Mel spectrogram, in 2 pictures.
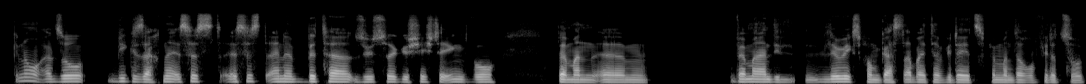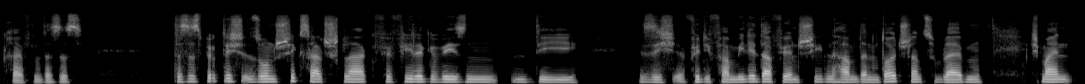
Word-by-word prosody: Genau, 160 -1 -4
also 135 +3 +1 0.2
wie 145 +2 -6
gesagt, 120 -4 -1
ne? 130 -1 +2
Es 115 +2 +2
ist 140 -1 +1
es 125 +2 -2
ist 140 0 -2
eine 130 -1 +1
bittersüße 120 -1 +1
Geschichte 115 +1 -1
irgendwo, 115 +1 -1 0.6
wenn 115 -2 +6
man 110 -1 +1
ähm, 105 -1 0 0.8
wenn 125 0 +2
man 125 -1 +4
an 120 -1 +3
die 115 - -3 0.2
Lyr 115 +4 0
Lyrics 130 -2 +3
vom 110 -3 -1
Gastarbeiter 110 0 0
wieder 110 0 0
jetzt 100 -2 0
wenn 110 - -1
man 105 -1 -1
darauf 105 -1 -3
wieder 105 -2 -2
zurückgreift. 95 0 -4
Ne, 100 - -5
das 100 +1 -3
ist 105 -1 +2 0.9
das 120 +1 0
ist 130 -2 +1
wirklich 145 -1 0
so 125 +1 +2
'n 125 -1 +2
Schicksalsschlag 125 -4 +2
für 125 - -5
viele 130 0 +2
gewesen, 120 -1 0
n 115 -2 -8
die 110 -2 -2 0.6
sich, 115 0 -2
äh 110 0 -3
für 125 +2 -2
die 115 -1 -5
Familie 120 +3 +1
dafür 120 -1 +4
entschieden 120 +1 -1
haben, 115 -1 +2
dann 110 0 0
in 110 - -4
Deutschland 125 -1 +2
zu 120 -1 -6
bleiben. 115 0 +2 0.5
Ich - - -6
meine, 120 -1 +4
115 Hz, 165 wpm, -26 LUFS, 110-125 Hz, 0.9 s, wenn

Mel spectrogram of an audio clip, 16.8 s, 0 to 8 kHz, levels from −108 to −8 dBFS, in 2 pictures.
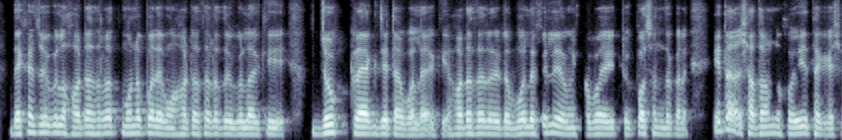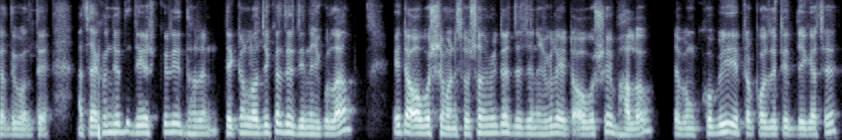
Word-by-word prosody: দেখা 145 +5 +3
যায় 170 - +1
ওগুলো 165 -1 +1
হঠাৎ, 145 +1 +1
হঠাৎ 155 +1 0
মনে 155 +1 +2
পড়ে 155 -2 +4
এবং 135 -1 0
হঠাৎ, 140 +1 -1
হঠাৎ 145 -1 -1
ওইগুলো 135 0 +1
আরকি 135 +1 -2 0.5
জোক 170 +1 +6
ক্রাক, 145 -2 +7
যেটা 145 -2 +3
বলে 60 0 +1
আরকি। - - -7
হঠাৎ, 145 +1 +3
হঠাৎ 145 -1 +2
এটা 135 0 0
বলে 145 +1 +3
ফেলে 165 0 -1
এবং 135 - -1
সবাই 135 +1 0
একটু 135 - -11
পছন্দ 145 -2 0
করে। - - -3 0.3
এটা - - +3 0.2
সাধারণ 150 +2 +2
হয়েই 145 +2 +3
থাকে 130 -3 -1
সত্যি 130 - -4
বলতে। - - -6 0.4
আচ্ছা, - - -2
এখন 170 +3 -1
যদি 180 +1 -1
জিজ্ঞেস 160 0 +1
করি 180 0 -1
ধরেন, 145 0 -4 0.2
টেকনোলজিক্যাল 165 +3 +1
যে 170 - +3
জিনিসগুলা, 145 0 +2 0.6
এটা 170 +2 +4
অবশ্যই 150 0 +3
মানে 130 0 -1
সোশ্যাল 150 +3 0
মিডিয়া 165 +1 0
যে 150 - -1
জিনিসগুলো 145 +2 -2
এটা - - -3
অবশ্যই 140 +6 -2
ভালো 125 +1 +1 0.4
এবং 130 0 -4
খুবই 155 +4 +1
এটা 145 - -4
পজিটিভ 140 +1 -1
দিক 130 0 0
আছে। 165 +7 -4
145 Hz, 205 wpm, -23 LUFS, 140-160 Hz, 0.6 s, ক্রাক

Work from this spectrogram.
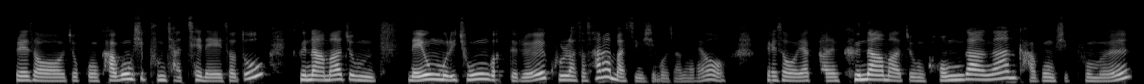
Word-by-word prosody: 그래서 175 -5 0
조금 170 -1 -7
가공식품 215 +2 +1
자체 160 +5 -6
내에서도 170 - -1 0.3
그나마 215 +1 +3
좀 195 -6 -2 0.3
내용물이 205 +2 +5
좋은 230 +5 +2
것들을 200 - 0
골라서 205 -7 -2
사란 310 - +1
말씀이신 155 - -5
거잖아요. 145 +8 -8 0.4
그래서 190 -3 -2
약간 175 -1 -4
그나마 220 -5 +4
좀 170 -1 -7
건강한 230 +8 +2
가공식품을 165 - -5
195 Hz, 305 characters per minute, -25 LUFS, 170-220 Hz, 0.4 s, 내용물이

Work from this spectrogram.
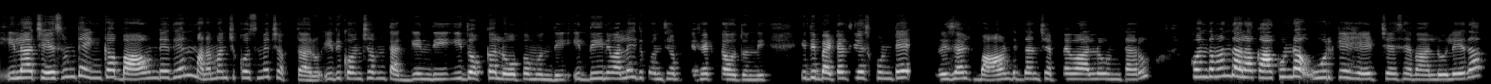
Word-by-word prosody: ఇలా 310 +1 +6
చేసుంటే 340 +7 +1
ఇంకా 335 +3 +2
బాగుండేది 300 +7 +3
అని 425 - -4
మన 245 - 0
మంచి 305 +1 -5
కోసమే 305 +3 -3
చెప్తారు. 205 -8 -3
ఇది 280 +2 -8
కొంచెం 275 +1 -4
తగ్గింది, 240 +3 -3 0.2
ఇది 285 +2 +4
ఒక 290 +1 -1
లోపం 240 0 +1
ఉంది. 215 -1 -4 0.2
ఇది 225 - -9
దీని 275 0 -3
వల్ల 270 - 0
ఇది 295 - -10
కొంచెం 255 0 -5 0.2
ఎఫెక్ట్ 250 +1 -3
అవుతుంది. 220 -1 -4 0.4
ఇది 315 +1 +1
బెటర్ 285 +1 +2
చేసుకుంటే, 295 0 +1 0.4
రిజల్ట్ 275 0 0
బాగుండ్డిద్ది 255 +5 +2
అని 260 +1 -10
చెప్పేవాళ్ళు 250 -1 0
ఉంటారు. 235 +5 -3 0.5
కొంతమంది 360 +3 +1
అలా 330 - +5
కాకుండా 355 +4 +6 0.2
ఊరికే 320 0 -3
హేట్ 255 0 0
చేసేవాళ్ళు, 230 -3 -2
లేదా 260 +9 +2
270 Hz, 155 wpm, -22 LUFS, 245-305 Hz, 0.5 s, ఇలా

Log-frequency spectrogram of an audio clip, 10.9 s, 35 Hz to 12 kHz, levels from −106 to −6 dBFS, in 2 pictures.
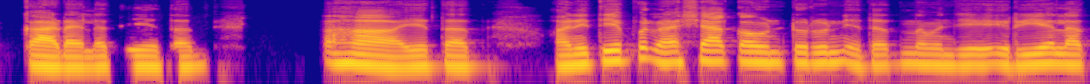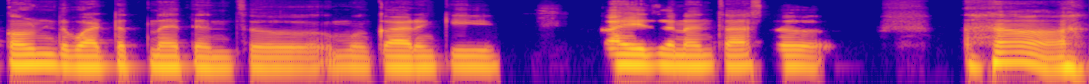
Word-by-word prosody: काढायला 120 -2 +4
ते 125 +1 -3
येतात. 120 0 -2 0.7
हां, 135 -6 +5
येतात 125 0 0 0.4
आणि 135 +2 +3
ते 180 - +6
पण 220 - 0
अशा 165 +3 +3
अकाउंटवरून 160 -2 +1
येतात 135 0 -4
ना, 145 -1 -2
म्हणजे 135 0 -1
रिअल 145 +1 +2
अकाउंट 140 0 +1
वाटत 125 +1 -2
नाही 120 -1 +1
त्यांचं. 115 -1 -5
मग 115 - -5
कारण 120 -1 +1
की 125 0 -5 0.7
काही 140 -1 +5
जणांचं 130 -1 0
असं 125 -1 -3 0.8
हां, 145 -5 +1
130 Hz, 140 wpm, -23 LUFS, 120-145 Hz, 0.8 s, ते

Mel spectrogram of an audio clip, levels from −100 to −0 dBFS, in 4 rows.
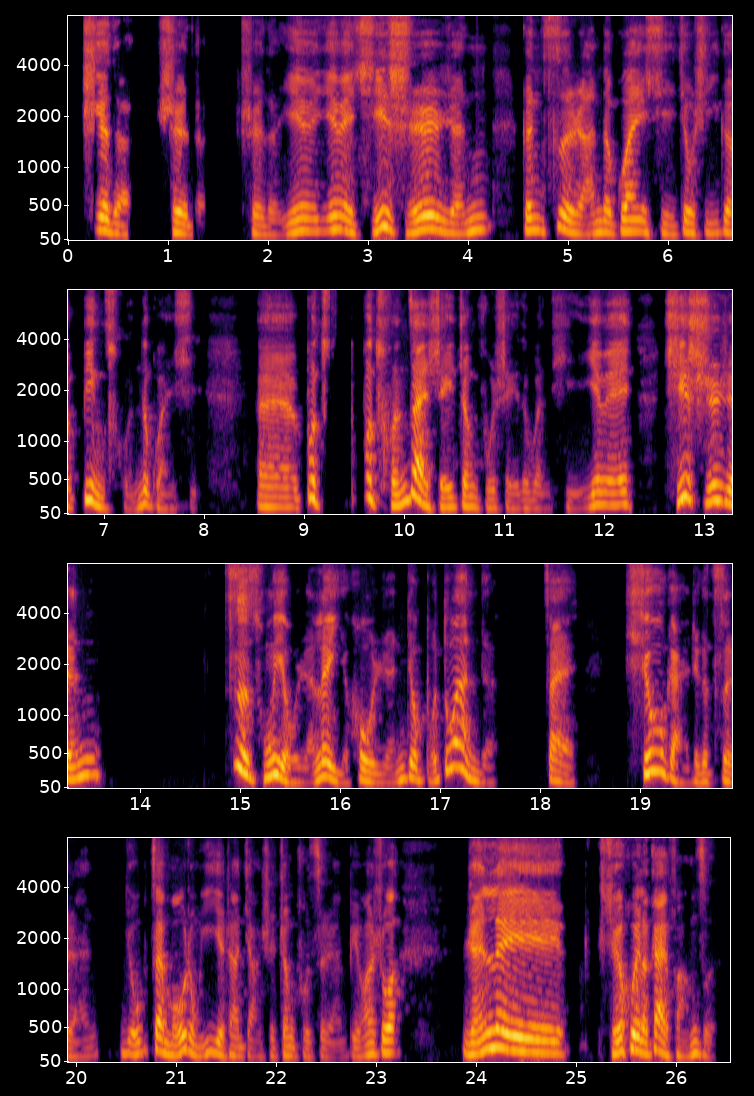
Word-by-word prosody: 是 170 -2 +2
的， 125 -5 -5 0.3
是 135 -3 0
的， 110 - -17 0.5
是 120 -2 -8
的。 105 -2 -16
因 135 +7 -2
为 160 -1 -3
因 165 +3 -1
为 155 -6 +1
其 150 - +1
实 170 +2 +3
人 150 +5 -4 0.3
跟 165 -2 0
自 165 +2 +1
然 125 +1 -4
的 140 -1 -2
关 155 +3 0
系 125 -2 -7
就 135 +5 -3
是 130 +2 -10
一 130 - -13
个 135 -1 -4
并 210 - +3
存 105 0 -10
的 175 - -2
关 115 -9 -16
系， - - -8 0.6
呃， 130 -2 -4
不 240 - +1
存 - - -11 0.4
不 255 -2 +2
存 165 -2 0
在 145 - +6
谁 130 +1 -3
征 135 0 -4
服 115 0 -14
谁 105 -2 -14
的 110 +1 -16
问 110 -2 -19
题， 105 0 -22
因 160 +4 -2
为 160 +1 -2 0.3
其 240 +7 +4
实 215 -1 +2
人 195 +3 0 1.3
自 275 - +6
从 170 +7 +4
有 150 - +3
人 105 +1 -15
类 190 -2 +4
以 120 -8 -6
后， 125 +6 -1
人 115 +6 -9
就 175 -2 +1
不 135 -2 -10
断 275 - +1
地 110 -3 -19 0.5
在 - - -4 0.5
修 250 +3 +3
改 115 - -4
这 115 - -10
个 120 - -6
自 120 +4 -3
然， 110 +2 -16 0.2
有 150 0 -5
在 190 -1 +3
某 140 +6 0
种 140 - -6
意 165 +3 -6
义 140 -3 -1
上 120 -3 -10
讲 110 -2 -18
是 110 +3 -18
征 120 +1 -9
服 110 -1 -17
自 105 +2 -9
然。 95 -1 -23
比 115 0 -14
方 135 +6 -5
说 165 +2 +2 0.6
人 155 +8 +4
类 170 -8 +6 0.3
学 155 +3 +1
会 190 +2 +6
了 155 - +2
盖 145 +1 +3
房 130 +3 -8
子， 105 -10 -8
140 Hz, 200 characters per minute, -22 LUFS, 120-170 Hz, 1.3 s, 在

